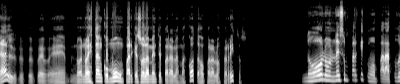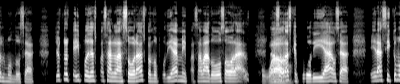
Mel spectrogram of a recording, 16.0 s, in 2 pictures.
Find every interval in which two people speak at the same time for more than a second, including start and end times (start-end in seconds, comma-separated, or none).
none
